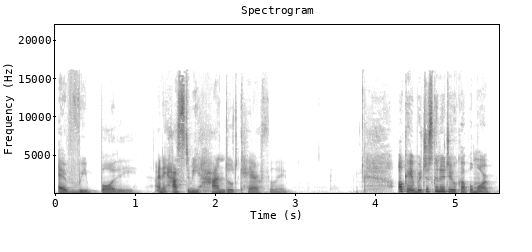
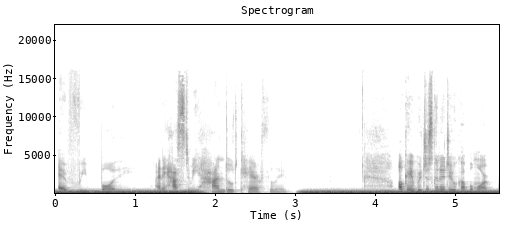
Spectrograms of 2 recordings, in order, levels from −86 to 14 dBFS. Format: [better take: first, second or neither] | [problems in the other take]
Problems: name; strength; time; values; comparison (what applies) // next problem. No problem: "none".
first | low rumble; loud; until 2 s and from 3 s on; 1 dB below the speech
